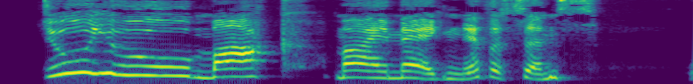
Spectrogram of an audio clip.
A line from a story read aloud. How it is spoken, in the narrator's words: roared the emperor in his most imperious voice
